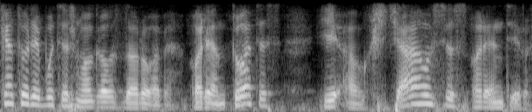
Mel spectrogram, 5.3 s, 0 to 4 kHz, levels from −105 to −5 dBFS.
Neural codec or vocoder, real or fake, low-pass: vocoder, 44.1 kHz, 128 mel bands, Pupu-Vocoder; fake; 3.6 kHz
